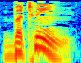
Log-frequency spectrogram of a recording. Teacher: Between,在什么什么之间也可以念成 between.但通常这个 be 也可以念成弱音念成 between.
